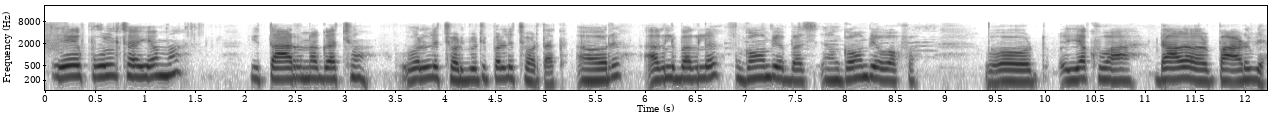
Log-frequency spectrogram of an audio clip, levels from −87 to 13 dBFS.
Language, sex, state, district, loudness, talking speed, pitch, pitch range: Garhwali, female, Uttarakhand, Uttarkashi, -14 LUFS, 160 wpm, 220 Hz, 200-240 Hz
